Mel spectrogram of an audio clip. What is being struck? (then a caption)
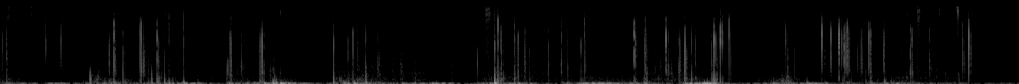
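Small wooden balls. Small solid wooden balls roll across a fluffy blanket, pushed along by long-nailed fingers, and knock into each other. Soft, low rolling rumbles are broken by many short, sharp clicks with bright, dry ticks that die away almost at once.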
